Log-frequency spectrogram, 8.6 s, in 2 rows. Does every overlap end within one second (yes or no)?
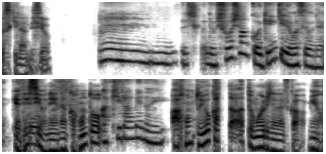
yes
